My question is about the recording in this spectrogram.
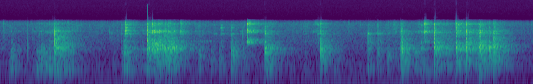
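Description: A dog's water dish being knocked and shoved about by a Shetland sheepdog at play. It gives an irregular series of clattering knocks and scrapes, several bunched together near the end.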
